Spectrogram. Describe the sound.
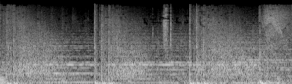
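Shotgun gunfire in a video game: a few sharp, loud blasts cut through a dense, steady bed of game noise.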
